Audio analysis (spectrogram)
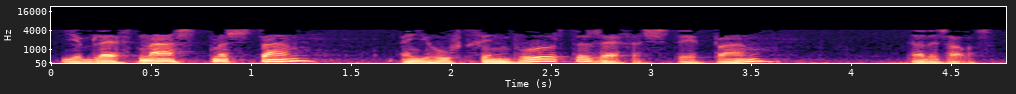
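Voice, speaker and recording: Radio play count: authoritative schemer, rough husky tone, muffled vintage recording. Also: male voice, sits low, sing-song, full character voice. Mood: commanding. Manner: formal, deliberate, authoritative. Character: commanding, coolly calculating count, a conspirator against the tsar. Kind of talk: radio drama acting.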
